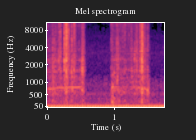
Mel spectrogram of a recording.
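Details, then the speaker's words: 2013 Skoda Octavia with the window stuck open, switch pressed: the motor hums steadily, so it has power and likely works, while gritty crackling bursts come from the regulator cable. The window regulator has failed and a replacement was ordered. "is the cabling of the window regulator crackling it is safe enough to say that the window regulator has failed in this"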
